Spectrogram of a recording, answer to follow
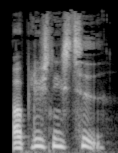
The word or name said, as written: oplysningstid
